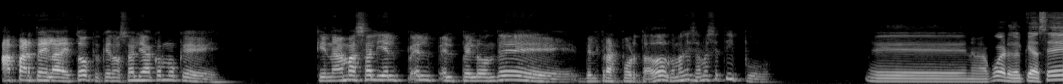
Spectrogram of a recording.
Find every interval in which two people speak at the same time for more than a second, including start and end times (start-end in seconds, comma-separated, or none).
none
